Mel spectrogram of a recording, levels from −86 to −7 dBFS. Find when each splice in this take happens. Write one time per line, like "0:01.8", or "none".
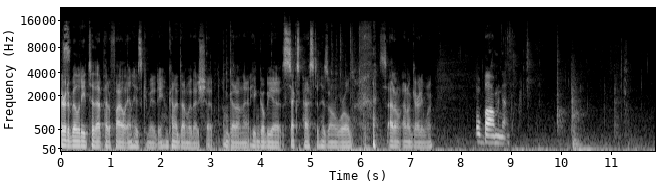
none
